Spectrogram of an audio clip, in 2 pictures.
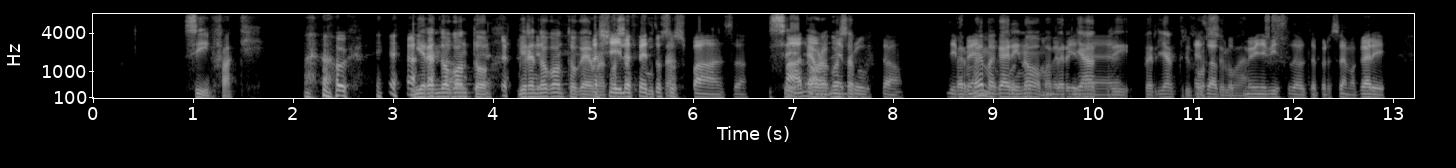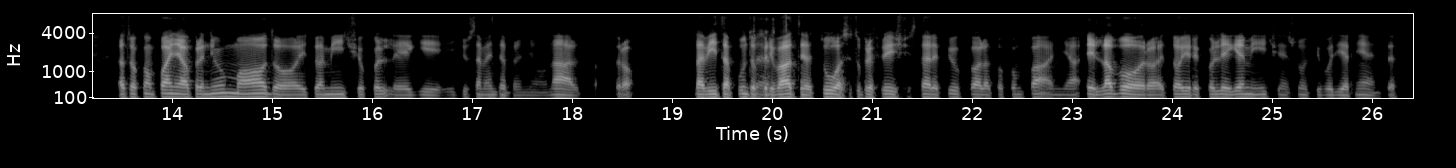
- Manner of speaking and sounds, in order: other background noise; chuckle; laughing while speaking: "Okay, ah, va bene. Ce"; laugh
- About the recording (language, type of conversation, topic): Italian, podcast, Come bilanci la vita privata e l’ambizione professionale?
